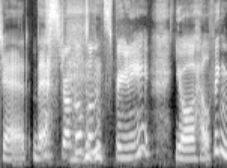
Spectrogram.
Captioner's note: laughing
